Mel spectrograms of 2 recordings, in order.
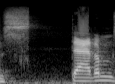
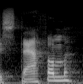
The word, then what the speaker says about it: Statham: A Working Man with Jason Statam Stadium. How do you say that? Statam. I don't know for sure though. Stat. It looks like you should say Statham, right? Statam. Statam. Ham. Ham. Jason Statam.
